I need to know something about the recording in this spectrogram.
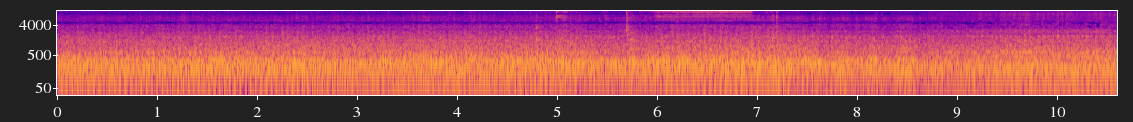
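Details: John Deere 4300 backhoe diesel after freeing a locked-up parking brake (new spring) that had robbed power: steady, even chug with no knocks or misses at one speed; running healthy.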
